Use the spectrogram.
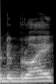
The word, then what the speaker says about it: de Broglie: इसको डिब्रॉय कहते हैं, मतलब इनका जो एक्चुअल प्रोनाउंसिएशन है वो डिब्रॉय होता है, बट वी आर pronunciating it as de Broglie।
